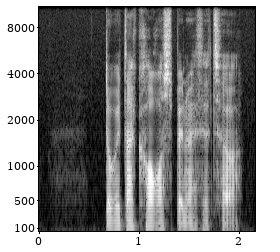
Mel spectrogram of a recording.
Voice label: "cosb", welsh

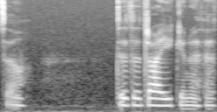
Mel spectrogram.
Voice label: "draig", Welsh

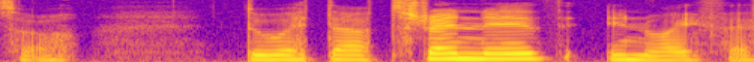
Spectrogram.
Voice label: "trennydd", Welsh

